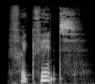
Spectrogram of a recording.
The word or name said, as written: frekvens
